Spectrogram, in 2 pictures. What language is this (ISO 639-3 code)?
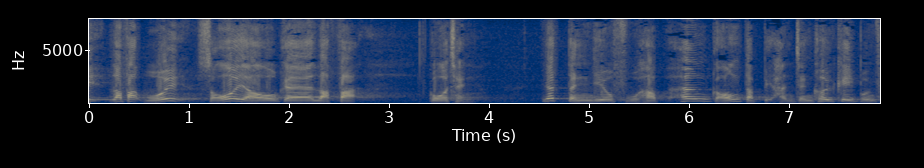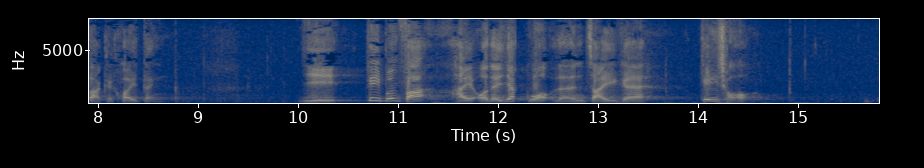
yue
